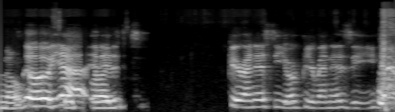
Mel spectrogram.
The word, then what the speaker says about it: Piranesi: i don't know yeah i say piranesi because it sounds italian to me so like piranesi but like yeah you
